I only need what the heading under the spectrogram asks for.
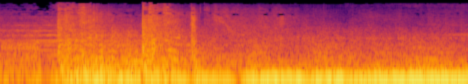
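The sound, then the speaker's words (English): A colony gun fires on a parked collector ship in a video game. A few loud, deep booms burst over a heavy continuous low rumble. “Alright, so the colony gun is shooting at the parked collector ship, and it's taking an emergency takeoff.”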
